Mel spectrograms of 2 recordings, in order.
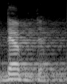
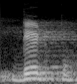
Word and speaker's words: debt: अब जैसे देखिए यहाँ पे ये वर्ड है DEBT, इसको लोग डेप्ड बोलते हैं, डेप्ड इस तरह से बोलते हैं, ऐसे बोलते हैं डेप्ड, ये पूरा का पूरा गलत है।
